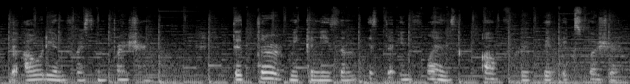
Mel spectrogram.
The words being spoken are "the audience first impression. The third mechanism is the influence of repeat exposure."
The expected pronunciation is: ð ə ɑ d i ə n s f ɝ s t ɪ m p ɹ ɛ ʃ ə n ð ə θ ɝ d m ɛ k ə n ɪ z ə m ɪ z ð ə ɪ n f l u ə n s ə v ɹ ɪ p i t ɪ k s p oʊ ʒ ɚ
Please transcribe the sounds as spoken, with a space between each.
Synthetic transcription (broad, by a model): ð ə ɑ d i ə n f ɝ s ɪ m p ɹ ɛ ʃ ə n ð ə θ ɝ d m ɛ k ə n ɪ z ə m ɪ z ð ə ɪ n f l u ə n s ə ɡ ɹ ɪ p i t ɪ k s p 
